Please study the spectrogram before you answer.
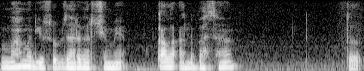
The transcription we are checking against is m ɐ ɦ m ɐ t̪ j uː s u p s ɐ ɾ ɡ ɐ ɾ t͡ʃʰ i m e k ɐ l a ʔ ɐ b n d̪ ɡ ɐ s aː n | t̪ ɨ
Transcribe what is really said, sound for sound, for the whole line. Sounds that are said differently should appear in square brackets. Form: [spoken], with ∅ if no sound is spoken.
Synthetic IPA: m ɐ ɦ m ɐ [d̪] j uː s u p [z] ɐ ɾ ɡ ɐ ɾ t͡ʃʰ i m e k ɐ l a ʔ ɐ [∅] n d̪ [b] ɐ s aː n | t̪ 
